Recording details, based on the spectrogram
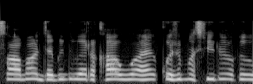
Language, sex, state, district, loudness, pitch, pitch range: Hindi, male, Haryana, Rohtak, -17 LUFS, 235 Hz, 230-240 Hz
